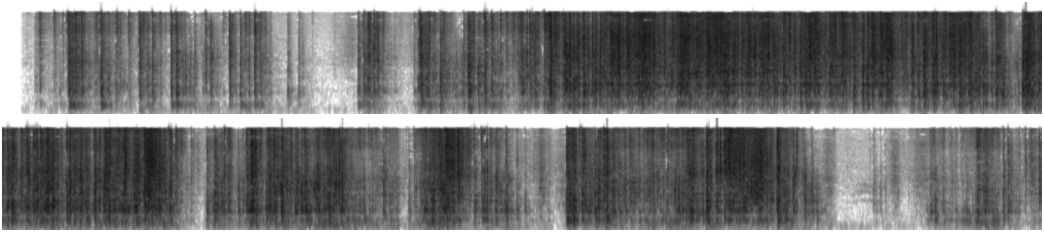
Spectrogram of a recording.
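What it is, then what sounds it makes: Dry crumbled concrete and sand. Bare hands crumble a heap of dry, gritty, reddish-grey crumbled concrete mixed with sand in a red plastic tub, letting the loose granular pieces fall back onto the pile. Dense, dusty crunching and rubbing fills most of the clip with bright gritty texture, broken by a few short pauses.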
